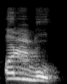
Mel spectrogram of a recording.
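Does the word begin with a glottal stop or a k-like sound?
glottal stop. It starts with a glottal stop, Egyptian-style.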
